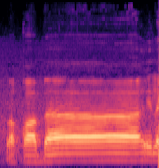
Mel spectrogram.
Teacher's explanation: وقبائل یہاں مد واجب ہے، اس کو 4 حرکت لمبا کریں۔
